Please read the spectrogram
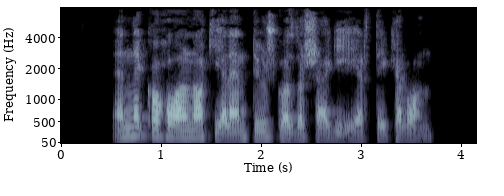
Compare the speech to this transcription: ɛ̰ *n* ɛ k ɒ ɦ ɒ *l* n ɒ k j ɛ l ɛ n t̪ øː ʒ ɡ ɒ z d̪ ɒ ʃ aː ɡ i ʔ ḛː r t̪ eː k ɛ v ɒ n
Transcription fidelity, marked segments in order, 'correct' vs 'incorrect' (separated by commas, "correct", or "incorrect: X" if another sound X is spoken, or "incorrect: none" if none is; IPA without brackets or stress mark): incorrect: nː, correct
